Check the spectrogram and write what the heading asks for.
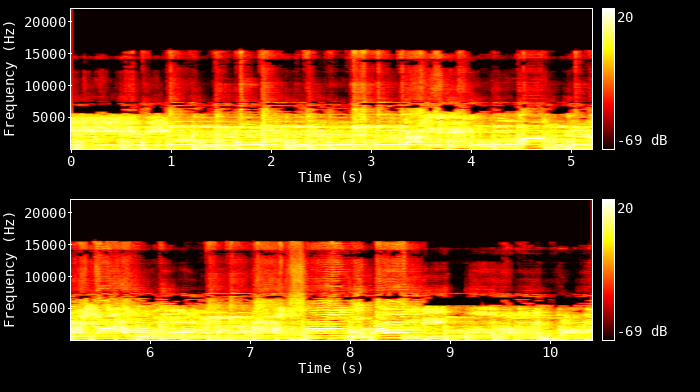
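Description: Live dayunday music: a plucked string instrument plays a repeated melody over a steady low drone, with sliding, ornamented notes.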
